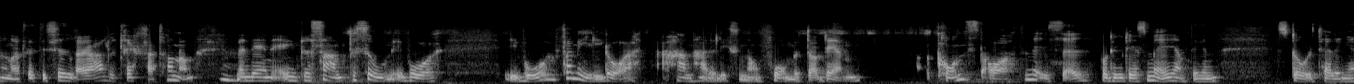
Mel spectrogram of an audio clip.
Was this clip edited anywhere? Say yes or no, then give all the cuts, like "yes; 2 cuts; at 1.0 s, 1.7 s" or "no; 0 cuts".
yes; 1 cut; at 11.0 s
